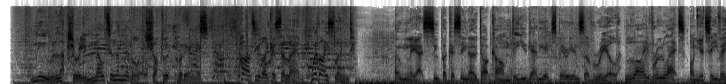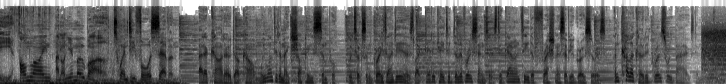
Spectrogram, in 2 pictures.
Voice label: Ads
